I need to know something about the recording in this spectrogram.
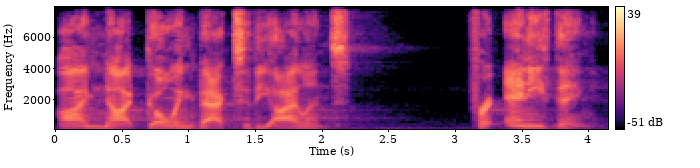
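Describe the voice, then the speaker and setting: A brooding, bitter young rival. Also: male voice, mid-range voice, expressive. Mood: cold. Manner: cold, taunting, slow. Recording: game audio with loud music.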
